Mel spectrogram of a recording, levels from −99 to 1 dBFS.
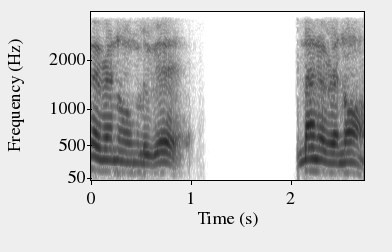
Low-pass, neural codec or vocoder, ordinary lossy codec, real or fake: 3.6 kHz; codec, 16 kHz, 16 kbps, FreqCodec, smaller model; AAC, 24 kbps; fake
